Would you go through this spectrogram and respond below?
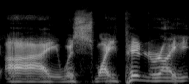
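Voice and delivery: slow, drawn-out pirate impression. Comic pitching pirate Tinder, slow pirate voice. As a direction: play a mock pirate, stretching the words. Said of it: "It's gotta be like".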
